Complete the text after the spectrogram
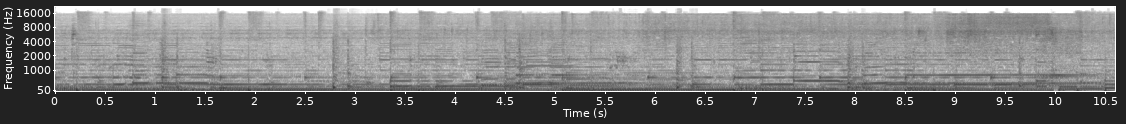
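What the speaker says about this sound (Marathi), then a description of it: "कांदा टमाटर व्यवस्थित फ्राय झालेला आहे" Onion and tomato frying in a pan, giving a continuous close crackling sizzle that runs the whole time beneath steady tonal background music.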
